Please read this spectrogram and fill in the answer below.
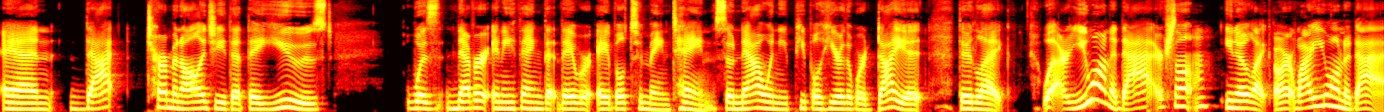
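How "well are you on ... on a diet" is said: acted rural country accent. Quoting what people say about diets, in a put-on country accent. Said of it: "Why do you go country?".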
